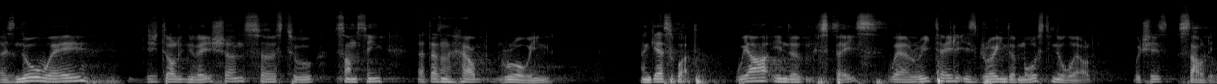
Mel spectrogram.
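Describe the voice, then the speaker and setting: A man speaks with a French accent at a moderate pace. He leaves long, frequent pauses. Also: medium pitch for a man, ordinary pitch variation. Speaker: sales executive, keynote speaker. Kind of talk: keynote speech. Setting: stage with audience.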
